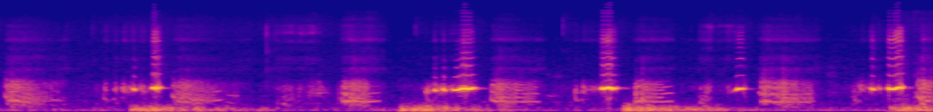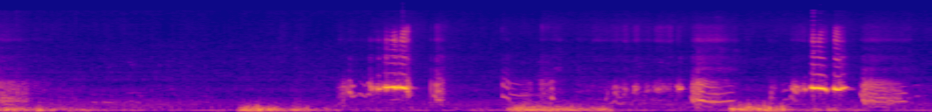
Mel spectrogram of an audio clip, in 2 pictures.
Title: sleeping with stridor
